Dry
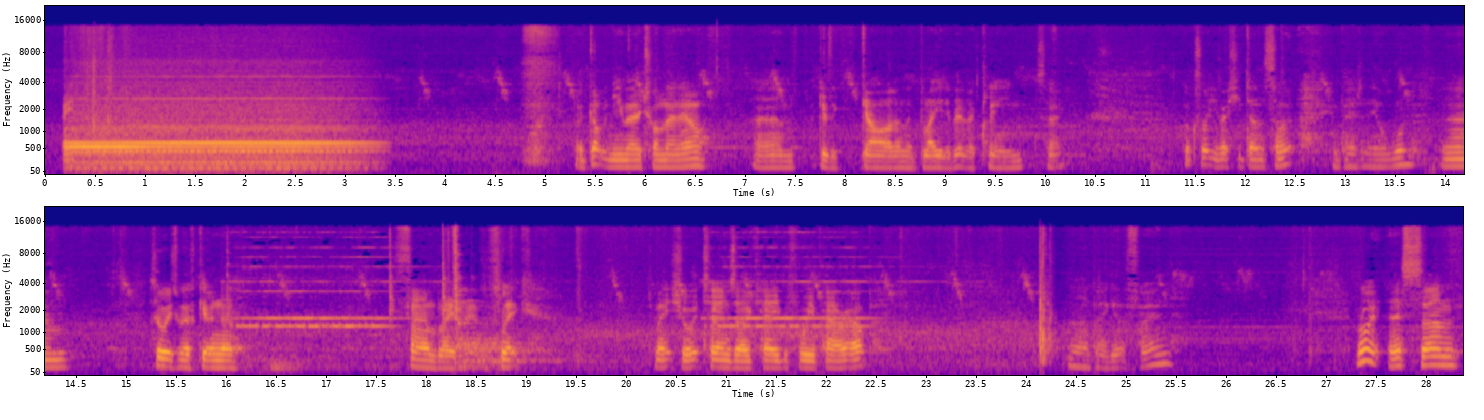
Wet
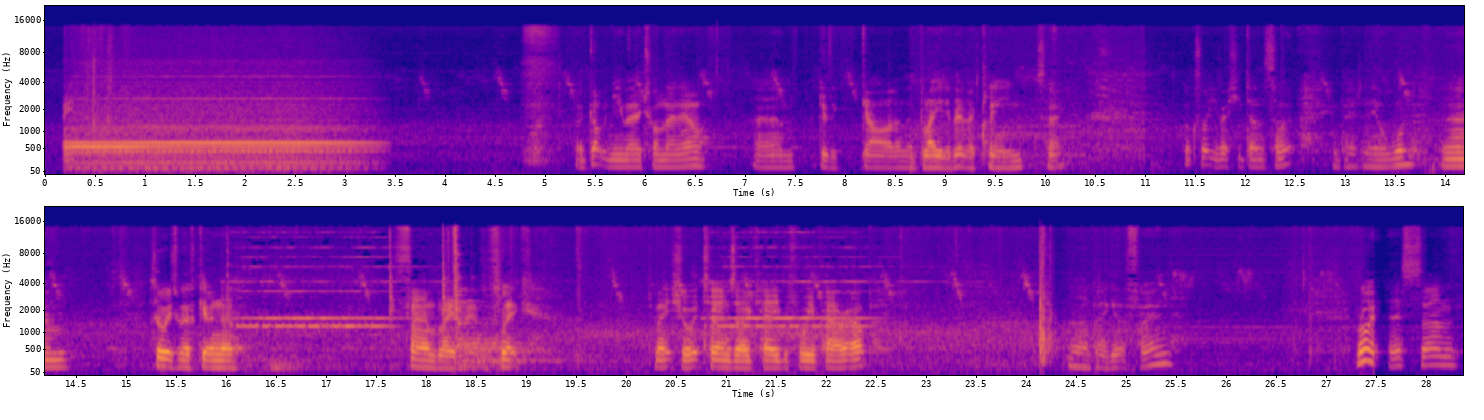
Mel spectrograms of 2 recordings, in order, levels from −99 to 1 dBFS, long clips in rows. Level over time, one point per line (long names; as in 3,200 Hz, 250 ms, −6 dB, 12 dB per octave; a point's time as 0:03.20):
−12 dB
from 0:08.65 −4 dB
from 0:11.00 −12 dB
from 0:13.19 −5 dB
from 0:27.48 −16 dB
